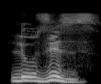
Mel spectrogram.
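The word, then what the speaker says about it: loses: বাট উচ্চারণ হয় তিনভাবে, কখনো কখনো এটার উচ্চারণ হয় ইজ। যেমন ধরেন লুজ, হারানো, কোনো কিছু হারিয়ে ফেলা। লুজের সাথে যখন আমরা এস যুক্ত করি, এই ইএস এর উচ্চারণ হয় ইজ, লুজ এন্ড আই লুজ, কিন্তু হি যদি বলি আমরা বলি লুজিস, লুজিস, ঠিক আছে।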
